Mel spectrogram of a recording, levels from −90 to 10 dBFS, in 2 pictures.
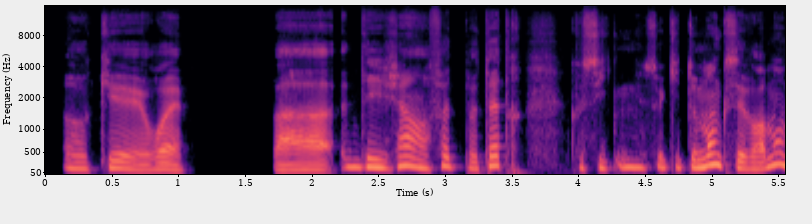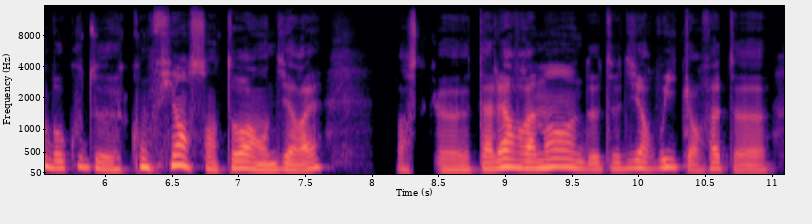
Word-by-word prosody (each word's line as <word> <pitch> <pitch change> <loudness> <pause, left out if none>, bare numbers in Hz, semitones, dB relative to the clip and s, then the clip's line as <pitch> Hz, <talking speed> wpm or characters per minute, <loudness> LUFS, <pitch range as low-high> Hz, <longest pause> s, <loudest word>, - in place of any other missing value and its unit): OK, 140 -3 -5
ouais. 130 -5 0 0.7
Bah, 120 +1 +1
déjà 175 +2 +2
en 165 -5 +1
fait 190 +6 -2
peut-être 200 +9 -2 0.4
que 160 - -9
si, 155 0 -4
mmh 170 -2 -2
ce 175 - -7
qui 165 0 -6
te 165 - -2
manque 215 +5 +5
c'est 150 - +1
vraiment 180 - +2
beaucoup 160 0 -1
de 140 -7 -2
confiance 180 +4 +2
en 130 - -1
toi, 155 +5 +3
on 115 -2 +2
dirait 125 +4 +1 0.5
parce 120 -2 -9
que 120 0 -5
tu 130 +3 -3
as - - +3
l'air 175 +4 +6
vraiment 165 +3 +3
de 135 -2 -3
te 140 - -9
dire 145 +1 -2
oui, 170 0 0
qu'en 120 -8 -5
fait, 140 +1 -5
heu, 110 +1 -4
150 Hz, 195 wpm, -22 LUFS, 125-170 Hz, 0.7 s, l'air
